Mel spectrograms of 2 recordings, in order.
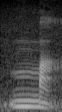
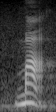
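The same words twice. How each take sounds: First: The pitch dips low, then bends up. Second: The pitch falls sharply from high. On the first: "Troisième ton, c'est le ton bas, en creux" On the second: "Quatrième ton, c'est le ton descendant"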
